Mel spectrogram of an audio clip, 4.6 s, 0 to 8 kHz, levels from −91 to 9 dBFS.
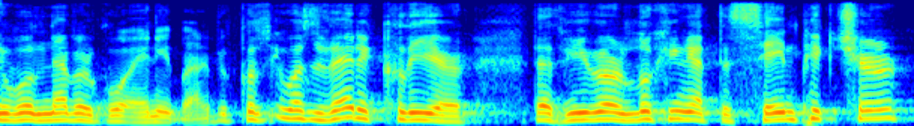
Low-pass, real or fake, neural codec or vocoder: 7.2 kHz; fake; codec, 16 kHz, 4 kbps, FunCodec, trained on Chinese and English, 50 frames a second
